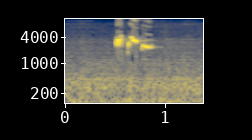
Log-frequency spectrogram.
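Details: Short morning phrase from a red-whiskered bulbul: three to four quick, clear whistles with a slight downward slur at the close, over a faint hiss.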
